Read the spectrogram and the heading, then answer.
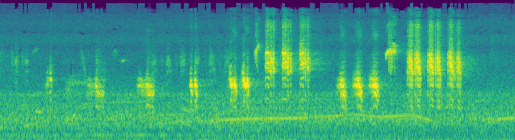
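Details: Oriental reed warbler singing at Ikejima, Japan: loud, harsh chattering notes repeated in rapid rhythmic bursts, some grating and some higher and squeakier, over faint steady background hiss.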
